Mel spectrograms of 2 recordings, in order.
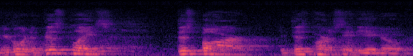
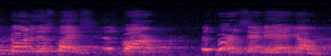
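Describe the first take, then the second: First: Said in the usual way. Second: High, whiny repeat of the address; whiny Rob. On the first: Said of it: "[name] reads address". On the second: Retold or imitated. Friend reading the address back, high and whiny. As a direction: parrot the address in a high whine.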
